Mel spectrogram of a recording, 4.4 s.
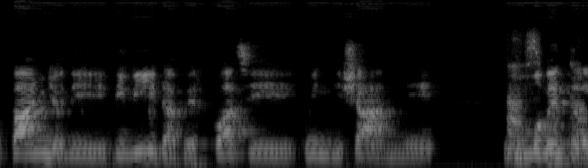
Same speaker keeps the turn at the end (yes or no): yes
